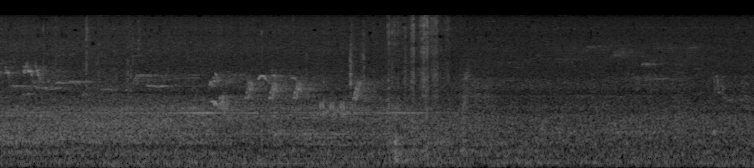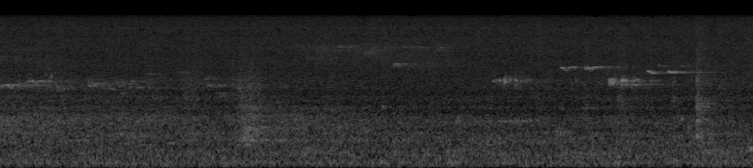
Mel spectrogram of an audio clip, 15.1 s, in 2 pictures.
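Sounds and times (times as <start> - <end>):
small birds chirping: 0.0 - 4.4
steady background hiss: 0.0 - 15.0.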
